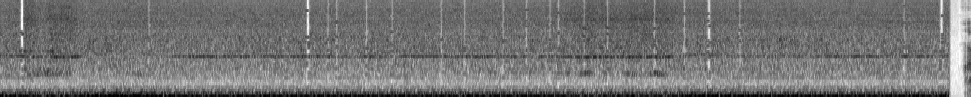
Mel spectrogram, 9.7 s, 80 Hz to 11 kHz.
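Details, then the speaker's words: '01-'04 Dodge Dakota after power steering rack and pinion replacement, engine idling while the wheel is worked: a faint steady high whine from air still in the steering; ATF+4. "Keep working it back and forth. Again, might have to do it 20 times or so until you're whining or, it's all purged out."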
